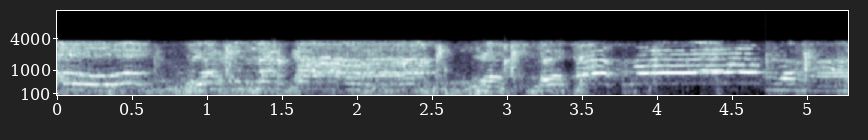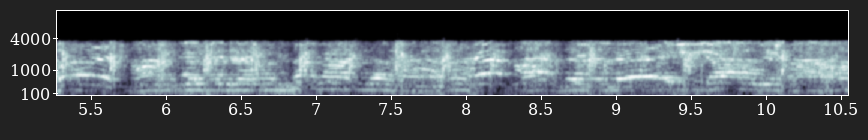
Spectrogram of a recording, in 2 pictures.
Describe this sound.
Group singing continuously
